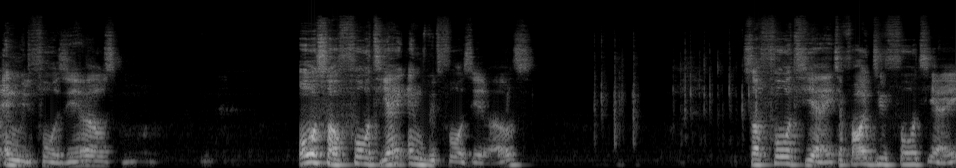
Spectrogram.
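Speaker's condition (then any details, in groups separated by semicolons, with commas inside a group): No condition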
